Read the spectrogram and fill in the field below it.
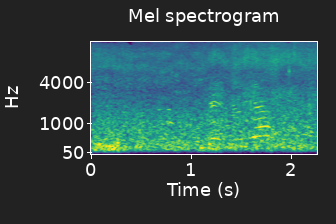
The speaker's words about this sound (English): God, that wind is horrible.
